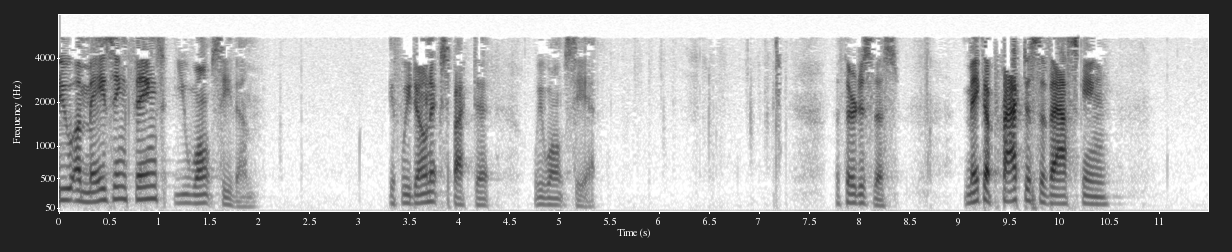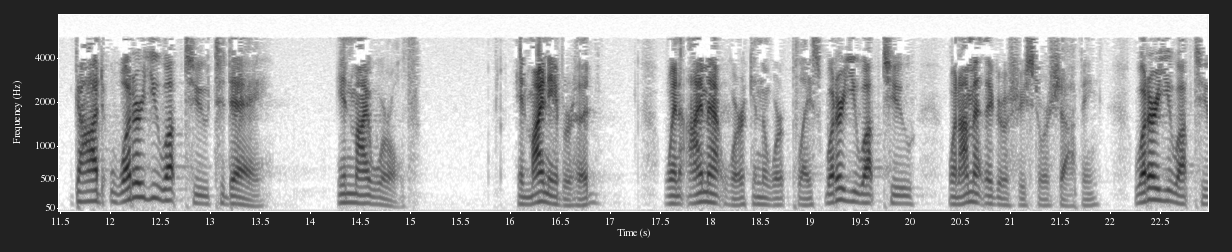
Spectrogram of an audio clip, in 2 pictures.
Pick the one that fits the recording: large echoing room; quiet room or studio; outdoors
large echoing room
